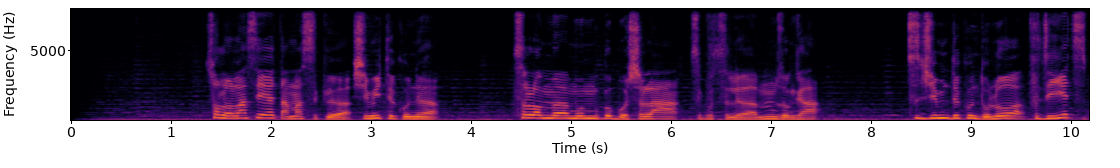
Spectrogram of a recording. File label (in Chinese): 凉山彝语; 以色列大马士革; nuosu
